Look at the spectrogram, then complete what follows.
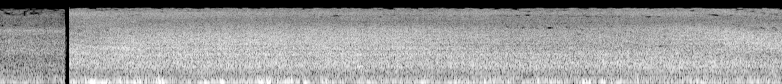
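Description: Waterfall rushing: a steady hiss of falling water that starts abruptly about half a second in, over a low, uneven rumble of wind on the microphone.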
